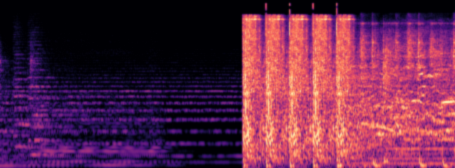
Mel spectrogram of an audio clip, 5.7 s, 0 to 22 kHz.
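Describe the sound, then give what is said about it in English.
Gunfire from a pair of 9mm pistols in a studio hallway erupts as a rapid cluster of sharp, loud reports, cutting in abruptly after a few seconds of a steady droning tone. “Shots came as soon as he entered the hallway at Quad Studios. Five of them, from the pair of 9mm carried by the roughnecks shaking him down.”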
